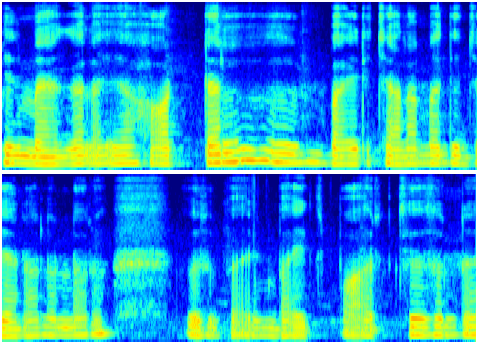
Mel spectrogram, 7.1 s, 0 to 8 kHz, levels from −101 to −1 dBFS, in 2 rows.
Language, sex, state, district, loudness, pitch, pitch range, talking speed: Telugu, male, Andhra Pradesh, Visakhapatnam, -37 LUFS, 140 Hz, 135-150 Hz, 100 wpm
